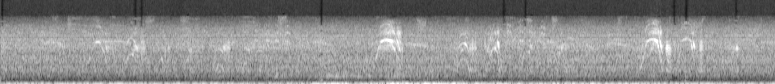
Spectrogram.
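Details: Parent northern royal albatross returns to feed its chick lunch at the nest on a live camera; short squeaky begging notes come in loose clusters near the middle and end, with constant wind roaring underneath.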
